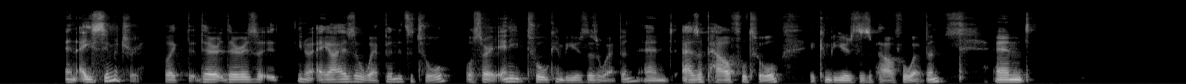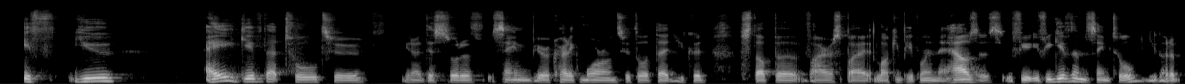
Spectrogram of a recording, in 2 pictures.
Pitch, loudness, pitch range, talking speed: 105 Hz, -27 LUFS, 100-120 Hz, 205 wpm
